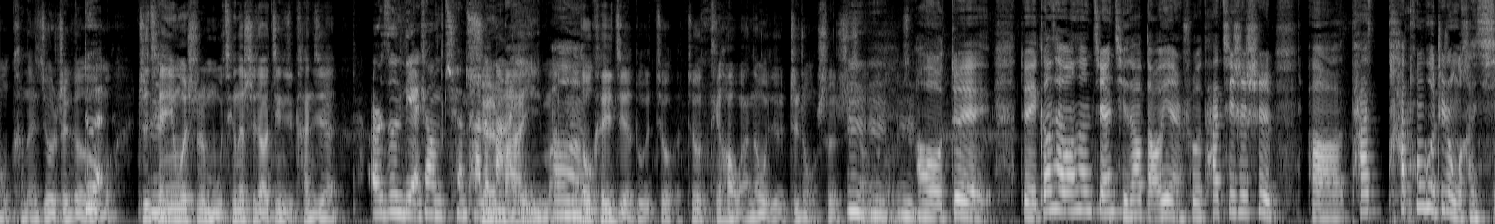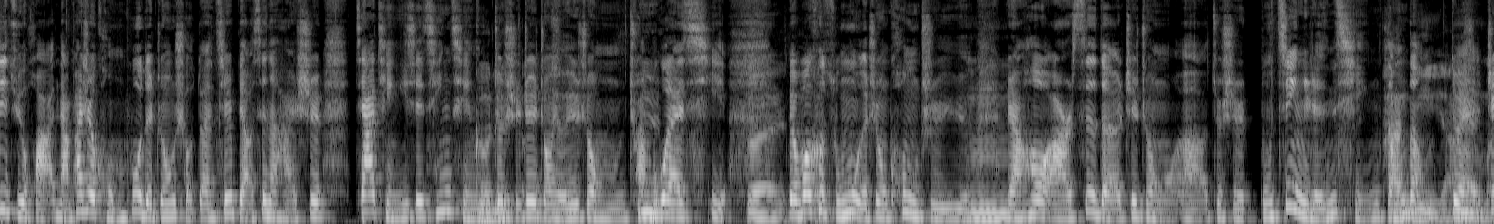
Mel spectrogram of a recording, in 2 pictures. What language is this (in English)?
Chinese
